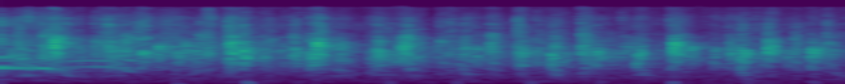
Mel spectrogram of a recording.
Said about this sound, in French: Applaudissements pour Meredith Grey.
